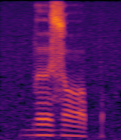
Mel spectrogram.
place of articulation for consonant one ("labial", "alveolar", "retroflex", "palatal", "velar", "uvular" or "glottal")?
labial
